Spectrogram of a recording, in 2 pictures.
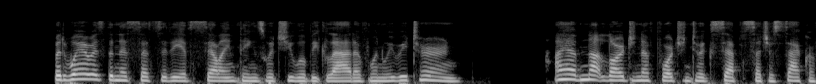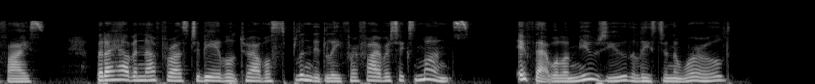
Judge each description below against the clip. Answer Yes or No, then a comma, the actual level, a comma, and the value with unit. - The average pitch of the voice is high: No, medium, 170 Hz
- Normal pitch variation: Yes, average, 3.7 semitones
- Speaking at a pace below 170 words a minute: No, fast, 205 wpm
